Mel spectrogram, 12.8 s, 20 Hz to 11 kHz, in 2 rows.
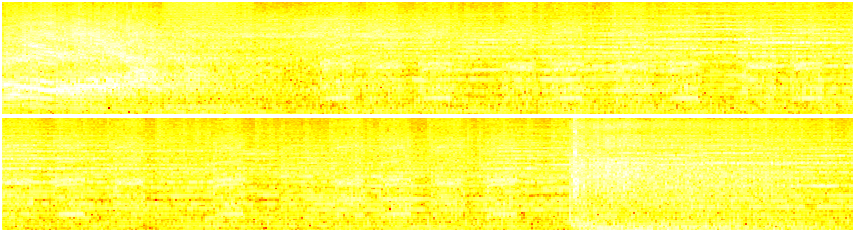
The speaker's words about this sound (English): Ultimate final boss magical attack! A 15-minute long FMV that causes all the planets in the universe to smash into the party!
